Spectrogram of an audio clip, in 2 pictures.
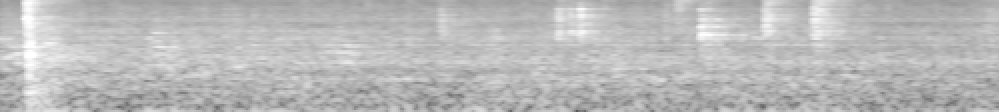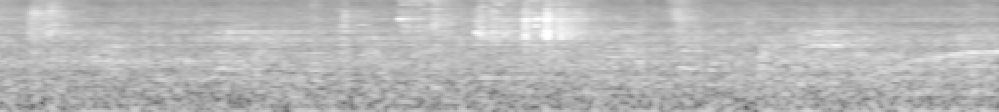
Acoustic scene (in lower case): residential area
